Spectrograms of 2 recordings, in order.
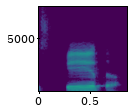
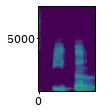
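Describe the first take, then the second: First: The first vowel sounds like 'e'. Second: The first vowel sounds like 'ee'. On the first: The speaker calls it right. "tapi speta" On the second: The speaker calls it wrong. "Ini bukan speeder"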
